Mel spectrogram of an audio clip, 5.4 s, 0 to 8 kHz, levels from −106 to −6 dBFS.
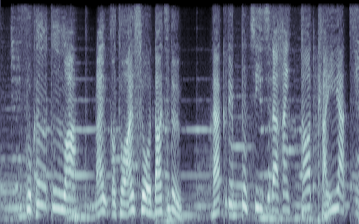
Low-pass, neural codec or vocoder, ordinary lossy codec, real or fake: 7.2 kHz; codec, 16 kHz, 0.5 kbps, X-Codec, HuBERT features, trained on general audio; none; fake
